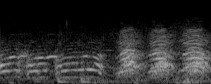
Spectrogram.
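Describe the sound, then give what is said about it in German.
A protest crowd on a march to Lützerath chants slogans in unison: first a drawn-out sung phrase, then three loud, rhythmic shouted bursts from many voices. “Die Sprechchöre können sie alle auswendig.”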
